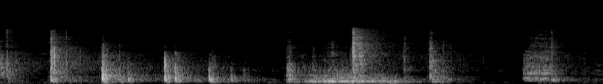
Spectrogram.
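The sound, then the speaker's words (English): An elevator door opens with a series of heavy thunks and clattering bangs, followed by a rumbling mechanical rattle and a few more knocks; no voices are heard. “No, there's the elevator.”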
